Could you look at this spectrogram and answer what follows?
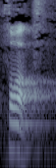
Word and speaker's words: folks: फॉक्स FOLKS, इसमें L silent है और इसमें जो एल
